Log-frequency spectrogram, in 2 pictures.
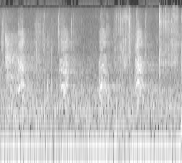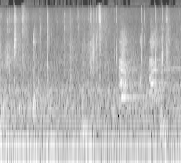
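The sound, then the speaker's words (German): A dog barks aggressively from a Dutch barge moored at the riverbank at Port de Javel. A few sharp barks cut through a steady, loud rumble of background noise. “Von einem holländischen Kahn, der am Ufer festgemacht war, kläffte ein Hund von der bissigen Sorte.”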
